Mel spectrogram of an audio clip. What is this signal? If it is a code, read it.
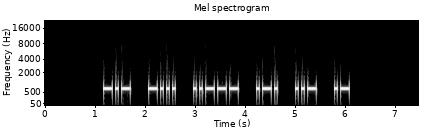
Morse code, heard as a keyed tone, about 20 wpm, spaced as for 14 wpm, 700 Hz. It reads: KB2RUA
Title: USA Call Signs - 2x Character Spacing - 20wpm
